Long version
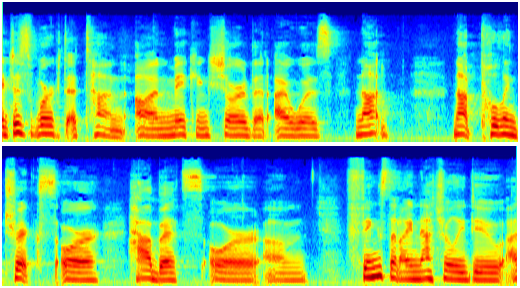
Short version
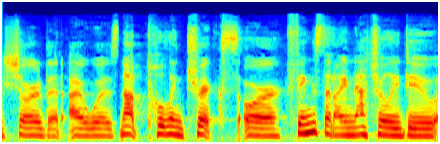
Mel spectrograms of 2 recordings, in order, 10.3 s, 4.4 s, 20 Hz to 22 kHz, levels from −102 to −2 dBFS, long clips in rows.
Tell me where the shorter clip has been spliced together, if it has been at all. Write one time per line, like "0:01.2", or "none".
0:01.1
0:02.8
